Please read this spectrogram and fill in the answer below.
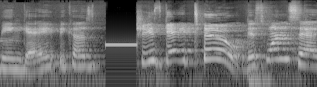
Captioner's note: beep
